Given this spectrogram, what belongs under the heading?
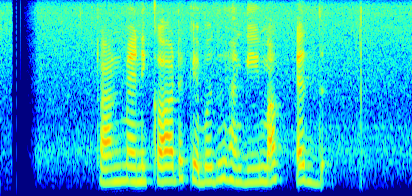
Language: Sinhala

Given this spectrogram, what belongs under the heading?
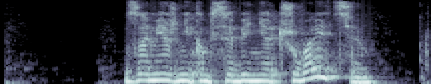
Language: Belarusian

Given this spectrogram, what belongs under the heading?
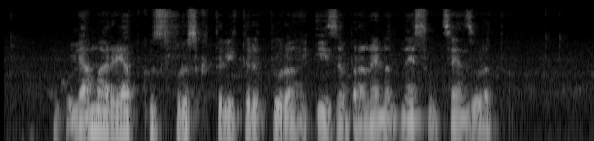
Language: Bulgarian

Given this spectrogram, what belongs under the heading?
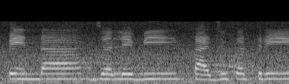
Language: Gujarati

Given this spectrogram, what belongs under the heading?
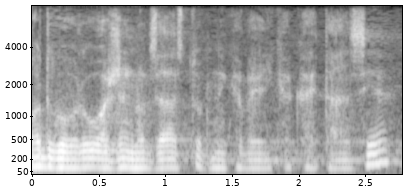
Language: Croatian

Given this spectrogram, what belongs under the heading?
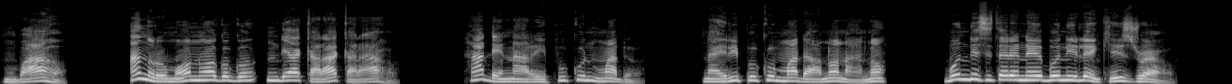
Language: Igbo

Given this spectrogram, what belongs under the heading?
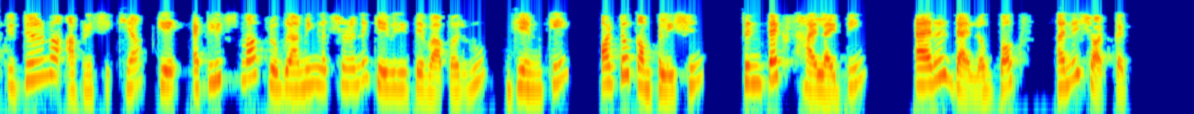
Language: Gujarati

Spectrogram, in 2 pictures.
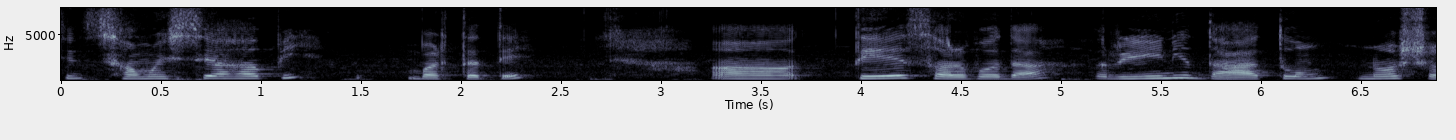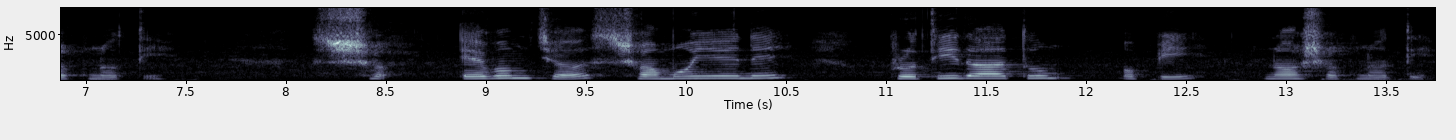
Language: Sanskrit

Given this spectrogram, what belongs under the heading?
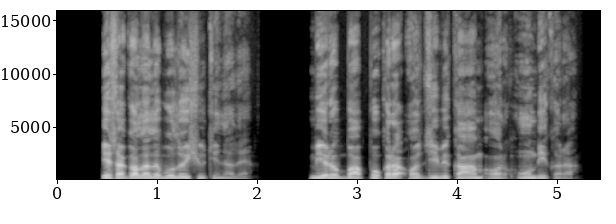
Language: Kullu Pahari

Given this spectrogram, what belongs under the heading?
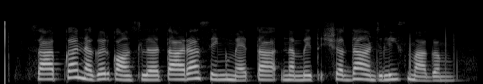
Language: Punjabi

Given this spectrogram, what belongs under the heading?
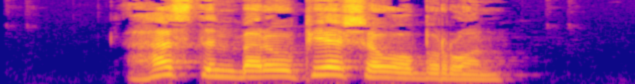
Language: Central Kurdish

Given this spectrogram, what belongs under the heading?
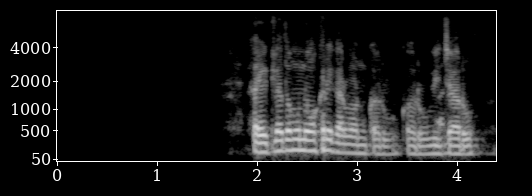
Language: Gujarati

